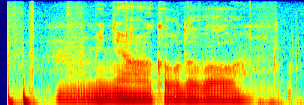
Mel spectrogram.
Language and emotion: Russian, neutral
